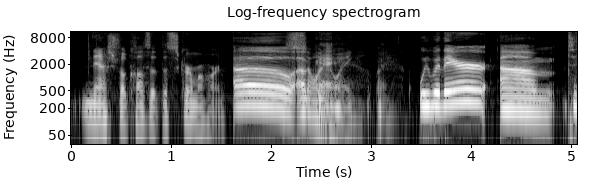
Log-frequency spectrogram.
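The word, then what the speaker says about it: Schermerhorn: when we were at the skirmish and uh schumer horn i don't know anyway horn is the correct pronunciation nashville calls it the skirma horn we were there um to see susan egan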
